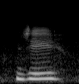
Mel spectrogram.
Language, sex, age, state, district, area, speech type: Urdu, female, 18-30, Delhi, Central Delhi, urban, spontaneous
